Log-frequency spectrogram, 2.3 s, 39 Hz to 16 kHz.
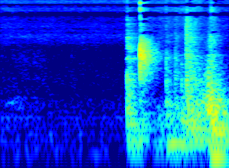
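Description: After a quiet first second, a pool cue tip strikes the cue ball, then a second sharp click as the cue ball hits the 2 ball near the end.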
